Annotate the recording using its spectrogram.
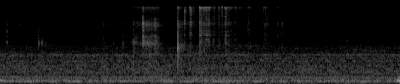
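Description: Faint handling noise: soft rustling and a few light clicks as a tape measure is brought over and laid against a crocheted cord bag panel.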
